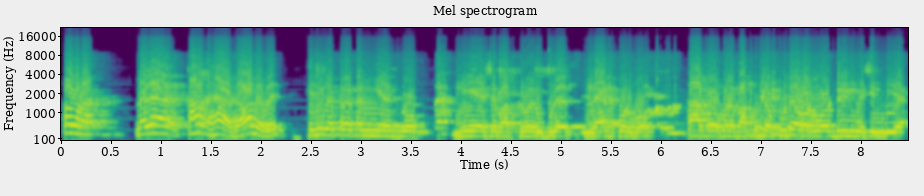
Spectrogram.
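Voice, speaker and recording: A man teaches a computer class in a very high voice, chatting casually and firing questions at the students. His voice bounces around an echoey room. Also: racing. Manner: colloquial, asks students questions often. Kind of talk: classroom lesson with everyday examples.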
